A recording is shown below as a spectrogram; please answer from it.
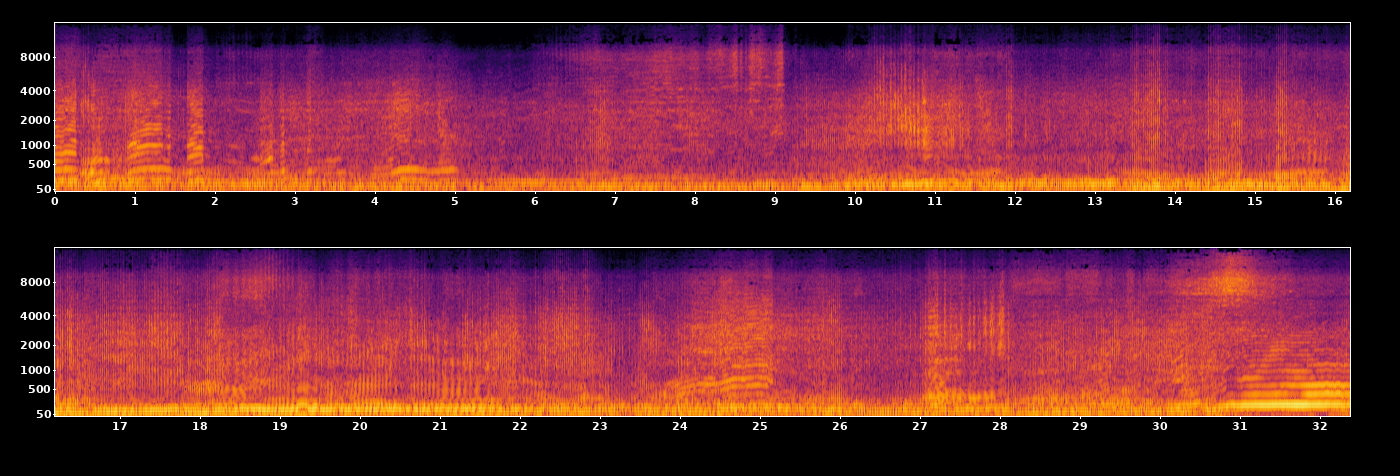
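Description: Several off-road engines, quad bikes and motocross bikes, revving on a dirt track: overlapping engine notes climb and drop in pitch as the riders throttle on and off around the circuit.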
